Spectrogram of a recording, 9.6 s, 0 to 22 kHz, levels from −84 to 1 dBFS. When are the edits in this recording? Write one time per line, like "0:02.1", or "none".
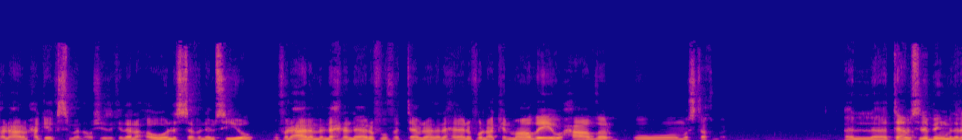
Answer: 0:02.6
0:06.3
